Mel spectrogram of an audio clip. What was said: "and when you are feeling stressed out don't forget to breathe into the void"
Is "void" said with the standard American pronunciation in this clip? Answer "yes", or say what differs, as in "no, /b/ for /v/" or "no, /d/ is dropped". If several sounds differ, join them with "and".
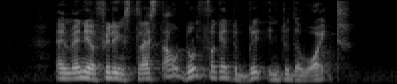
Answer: no, /w/ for /v/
